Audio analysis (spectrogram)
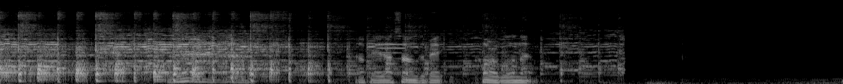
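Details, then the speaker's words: Google Nest Hub bought faulty, sticker says speaker fault, playing music: harsh, rough, buzzy smeared tone across the range; blown speaker driver. "ठीक है इसलिए ध्वनि थोड़ी खराब है लेकिन ऐसा नहीं है कि सिर्फ एक टूटा हुआ स्पीकर एक रिफ्ट स्पीकर है"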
